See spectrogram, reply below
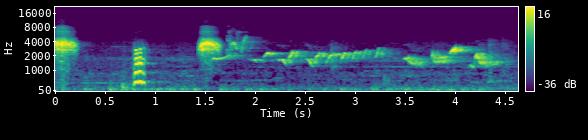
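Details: White-rumped shama during morning sunning: after two shushes and a harsh note, a lively stream of stepped, slurred whistles and chirps climbs and falls.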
